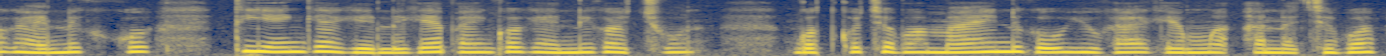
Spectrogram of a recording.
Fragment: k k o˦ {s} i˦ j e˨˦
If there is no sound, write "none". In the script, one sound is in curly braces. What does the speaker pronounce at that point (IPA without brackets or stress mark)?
t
